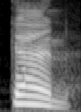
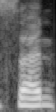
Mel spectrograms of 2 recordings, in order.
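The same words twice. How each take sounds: First: कैन starting on k, not s; कैन read out clearly as k-ai-n; correct reading of CAN. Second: CAN misread as सैन, s instead of k. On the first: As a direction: say कैन with a hard k sound. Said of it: "सी का उच्चारण स के रूप में नहीं करेंगे". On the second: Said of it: "बहुत लोग इसे सैन पढ़ लेते हैं, नहीं". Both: Shown as a demonstration.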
